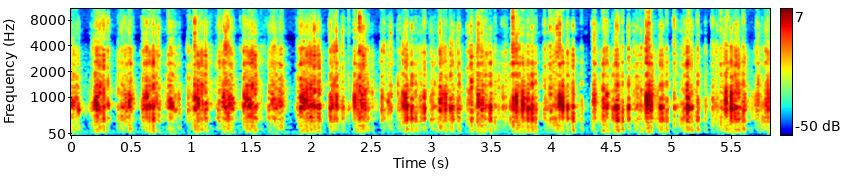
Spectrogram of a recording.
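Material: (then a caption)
Plastic. An empty, thin, crushed clear plastic water bottle is held in both hands and rapidly tapped and squeezed with fingertips and nails. It produces quick, irregular bursts of crinkly crackling and hollow plastic taps, centered in the midrange around 750 Hz with little bass. Each sound dies away almost instantly, giving a fast, busy rattle throughout.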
